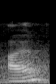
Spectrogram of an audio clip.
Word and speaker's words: iron: Iron ore, that is a raw material to manufacture the final commodity of iron and steel. That R is silent, iron.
